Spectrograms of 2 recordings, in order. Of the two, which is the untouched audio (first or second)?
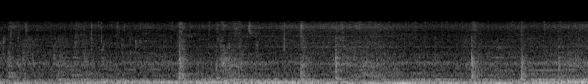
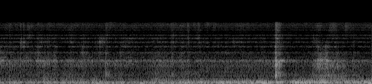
first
